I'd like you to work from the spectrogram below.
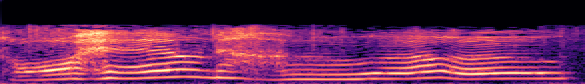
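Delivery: very slow, stretched-out protest; indignant refusal. Acted. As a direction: drag it out in mock outrage.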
